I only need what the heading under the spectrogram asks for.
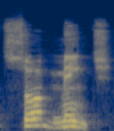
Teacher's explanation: Quando eu transformo só em somente, ó, só era a tônica, somente. O men ficou mais forte, não ficou?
